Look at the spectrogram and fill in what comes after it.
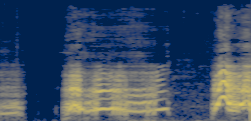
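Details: Kangal dogs worked up as if attacking: deep, rough, voiced growling barks in two bursts separated by a short silence, the second louder and harsher.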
